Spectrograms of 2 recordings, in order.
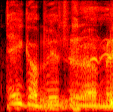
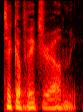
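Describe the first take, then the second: First: High shouted Arnold voice; angry Arnold. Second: Soft lightly voiced Arnold; a hint of Arnold, quietly; Arnold impression. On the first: Retold or imitated. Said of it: "sound angry". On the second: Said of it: "That's my Arnold".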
